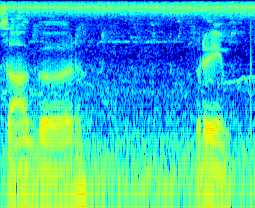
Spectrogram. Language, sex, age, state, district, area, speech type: Marathi, male, 18-30, Maharashtra, Thane, rural, spontaneous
